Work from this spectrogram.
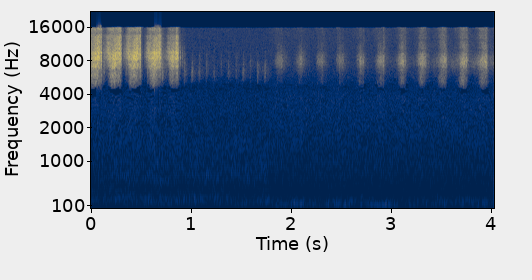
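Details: Song of the Alpine grasshopper from Obir, Austria, 30 July 2022: a few loud buzzy syllables, a brief stretch of faint fast ticking, then a fresh sequence of high hissing syllables building in volume.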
